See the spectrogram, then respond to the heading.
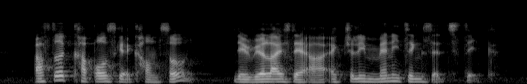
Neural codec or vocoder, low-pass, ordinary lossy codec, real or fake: codec, 24 kHz, 6 kbps, HILCodec; 7.2 kHz; none; fake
